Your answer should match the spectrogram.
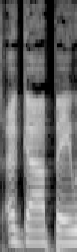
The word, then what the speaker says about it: agape: And we also got a message from all but six of you correcting my pronunciation of agape on last week's quiz show segment. So the Greek word I was referring to is pronounced agape, which means the sloppy agape thing is a little bit closer to a rhyme. And I should have known that because I said it was a Greek word, and I know there's no silent E in Greek.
